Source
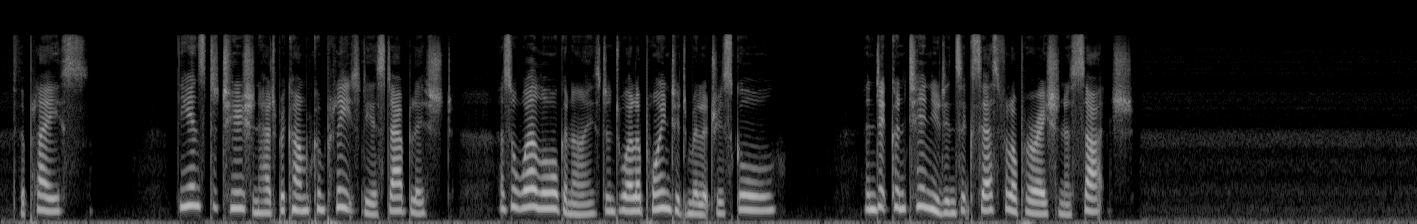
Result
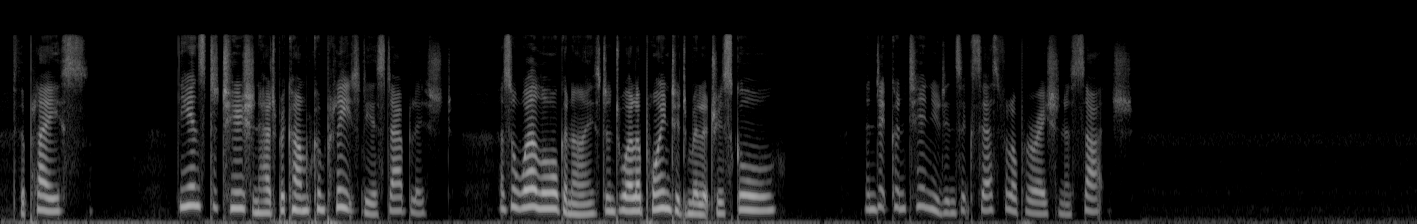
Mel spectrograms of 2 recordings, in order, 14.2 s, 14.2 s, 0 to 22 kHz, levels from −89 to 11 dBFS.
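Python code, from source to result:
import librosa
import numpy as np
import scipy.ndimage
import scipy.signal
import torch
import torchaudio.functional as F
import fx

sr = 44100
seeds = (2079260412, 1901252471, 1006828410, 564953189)

y = fx.gain(x, sr, db=fx.line((3.39, -4.0), (4.31, -16.0), (5.25, -4.0), (7.52, -4.0), (8.73, -14.0)))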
